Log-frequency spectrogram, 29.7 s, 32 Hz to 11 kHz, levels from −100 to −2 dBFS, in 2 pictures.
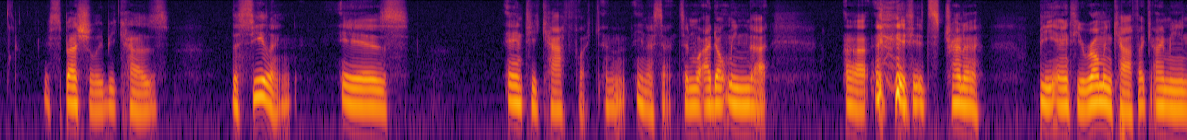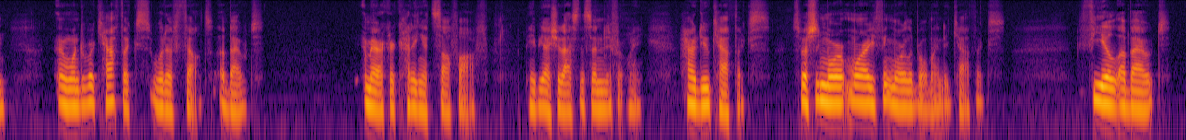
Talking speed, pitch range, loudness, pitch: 115 wpm, 120-150 Hz, -28 LUFS, 135 Hz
